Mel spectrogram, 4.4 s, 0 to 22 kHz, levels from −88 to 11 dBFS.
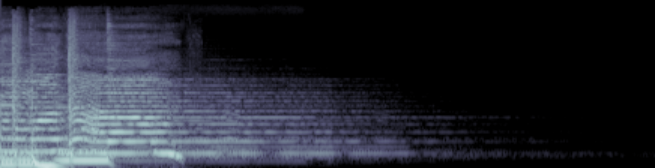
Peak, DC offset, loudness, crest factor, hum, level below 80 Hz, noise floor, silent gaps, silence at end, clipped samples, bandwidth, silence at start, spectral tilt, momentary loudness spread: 0 dBFS; under 0.1%; -12 LUFS; 16 dB; none; -22 dBFS; -80 dBFS; none; 2.4 s; under 0.1%; 17.5 kHz; 0 s; -5.5 dB/octave; 21 LU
